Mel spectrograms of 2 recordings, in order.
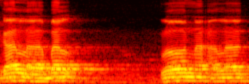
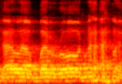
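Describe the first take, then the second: First: A brief breathless pause follows the first word. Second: The first word runs straight into the next. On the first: The speaker calls it right. "jadi ketika kalabal berhenti tuh, tapi jangan napas" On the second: The speaker calls it wrong. "nggak boleh disambung bacanya"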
